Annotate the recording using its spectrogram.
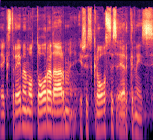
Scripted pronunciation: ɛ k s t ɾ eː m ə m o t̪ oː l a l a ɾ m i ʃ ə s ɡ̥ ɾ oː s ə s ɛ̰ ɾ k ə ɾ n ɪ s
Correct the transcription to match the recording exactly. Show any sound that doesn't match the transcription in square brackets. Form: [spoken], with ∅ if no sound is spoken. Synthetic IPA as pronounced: ɛ k s t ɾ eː m ə m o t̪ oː [ɾ] a l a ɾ m [ɪ] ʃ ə s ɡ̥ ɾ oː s ə s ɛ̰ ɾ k ə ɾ n ɪ s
